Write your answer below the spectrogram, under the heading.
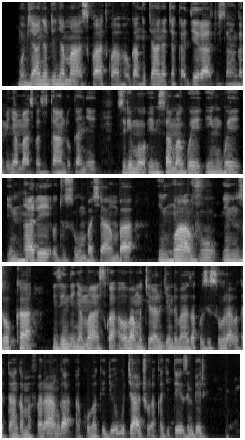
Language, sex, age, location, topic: Kinyarwanda, male, 18-24, Nyagatare, agriculture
